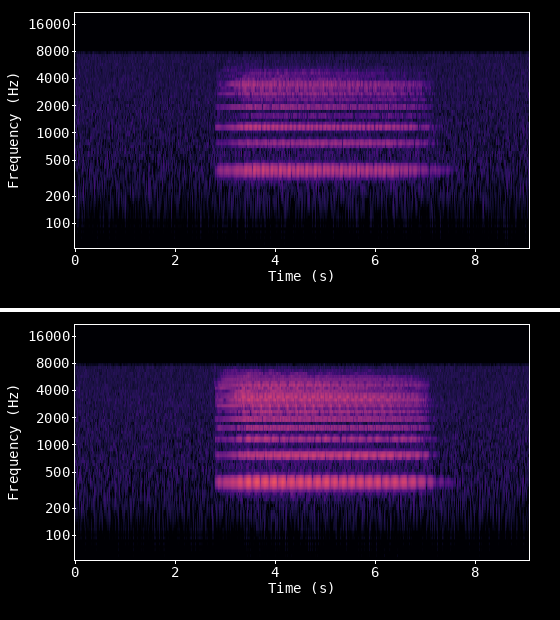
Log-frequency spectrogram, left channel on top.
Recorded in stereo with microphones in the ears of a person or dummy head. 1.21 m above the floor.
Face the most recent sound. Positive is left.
turn(degrees=-75)  # may be behind; listen again after turning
